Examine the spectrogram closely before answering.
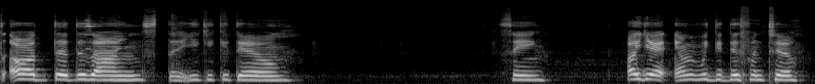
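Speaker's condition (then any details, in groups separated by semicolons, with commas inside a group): Speech impairment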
